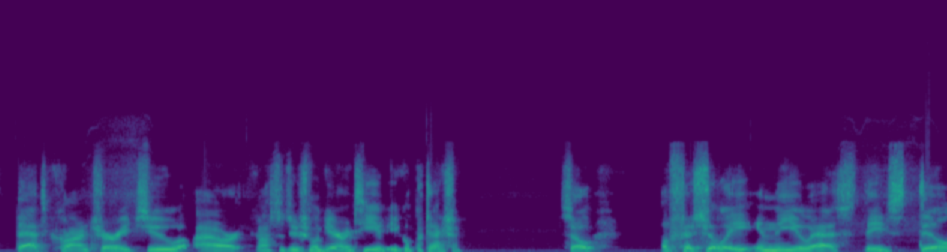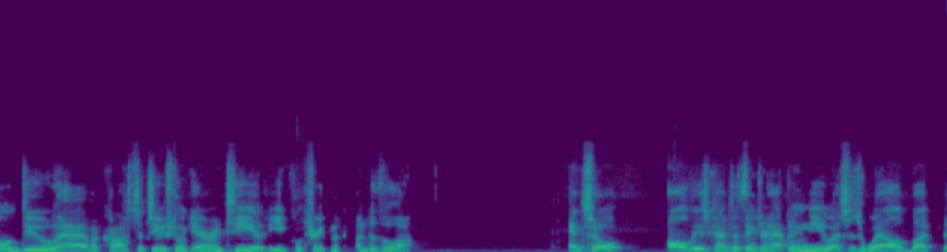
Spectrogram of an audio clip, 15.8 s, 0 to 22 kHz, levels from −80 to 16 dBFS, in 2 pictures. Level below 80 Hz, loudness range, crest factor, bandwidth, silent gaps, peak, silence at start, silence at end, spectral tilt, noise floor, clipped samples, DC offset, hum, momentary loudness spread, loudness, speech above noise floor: -64 dBFS; 4 LU; 12 dB; 10 kHz; none; -10 dBFS; 0.15 s; 0.15 s; -4.5 dB/octave; -63 dBFS; under 0.1%; under 0.1%; none; 6 LU; -23 LUFS; 41 dB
